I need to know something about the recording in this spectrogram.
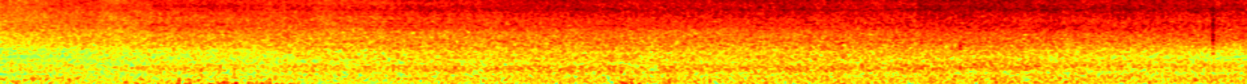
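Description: A waterfall splashes and roars steadily nearby.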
